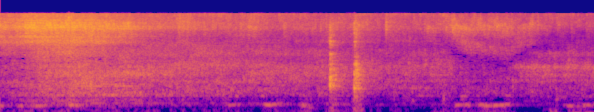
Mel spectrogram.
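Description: Coconut milk poured into hot fried spice paste in a wok, sizzling loudly at first and dying down over the next few seconds; the paste has been fried until its oil separated. Two light knocks on the pan come a little past three seconds in.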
